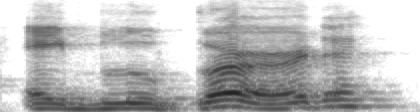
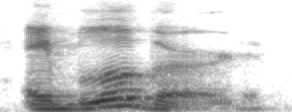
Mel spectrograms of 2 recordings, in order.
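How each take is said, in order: First: The stress is on bird. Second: The stress is on blue.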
